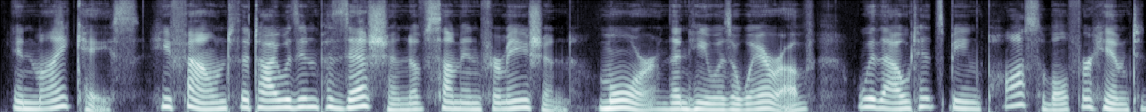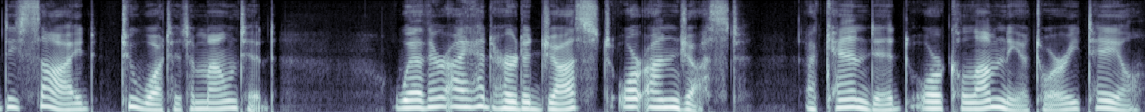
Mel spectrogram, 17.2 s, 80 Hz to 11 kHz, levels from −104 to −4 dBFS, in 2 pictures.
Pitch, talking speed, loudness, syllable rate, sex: 195 Hz, 155 wpm, -16 LUFS, 4.4 syllables/s, female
